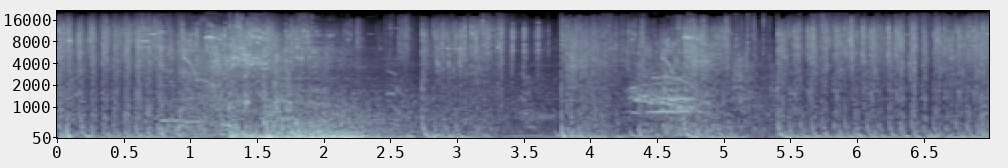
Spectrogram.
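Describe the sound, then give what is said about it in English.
Gunfire and weapon blasts from a video game, with a grenade launcher firing, form a dense, continuous rattle of loud shots, with heavier swells around the middle. Players may be speaking under the noise. “They're a grenade launcher.”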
